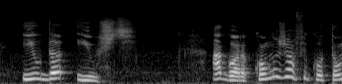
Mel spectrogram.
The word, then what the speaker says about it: Hilda Hilst: pesquisa obviamente e descobri que na verdade a pronúncia correta de acordo com a própria autora é Hilda hilst agora como já ficou tão naturalizado o modo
